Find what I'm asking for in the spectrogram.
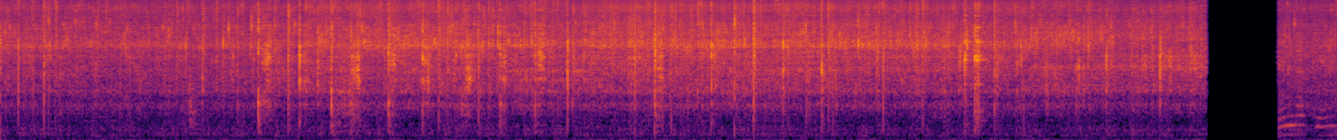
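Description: Ginger sizzles in a frying pan while being stirred, an early step in cooking adobo-style fish. A continuous close sizzle is broken by scattered utensil scrapes and cuts out briefly near the end.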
